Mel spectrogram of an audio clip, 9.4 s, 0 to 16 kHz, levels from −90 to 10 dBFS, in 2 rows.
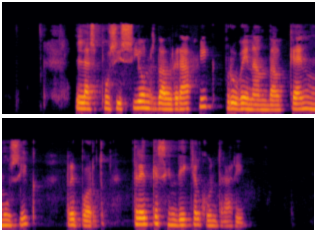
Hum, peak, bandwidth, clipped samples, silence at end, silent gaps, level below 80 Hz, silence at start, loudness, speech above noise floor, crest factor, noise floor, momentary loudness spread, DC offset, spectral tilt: none; -2 dBFS; 7.8 kHz; under 0.1%; 1.05 s; none; -58 dBFS; 1.1 s; -17 LUFS; 61 dB; 16 dB; -78 dBFS; 13 LU; under 0.1%; -4.5 dB/octave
